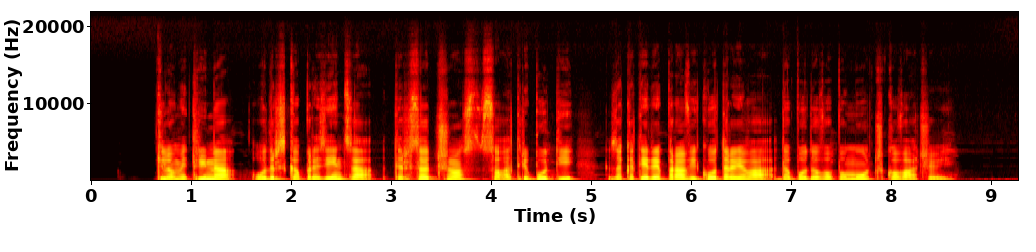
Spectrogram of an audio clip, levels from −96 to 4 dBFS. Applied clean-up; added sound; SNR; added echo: neural mask model DeepFilterNet 3.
